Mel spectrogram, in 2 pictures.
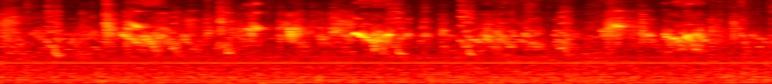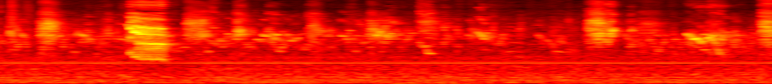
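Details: A breeding pair of two-year-old aviary rosellas give sharp, high chattering notes and squeaky whistles in loose bursts every couple of seconds, with one louder screech near the middle and a steady hum beneath.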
